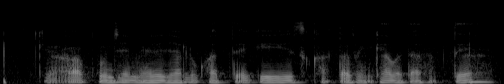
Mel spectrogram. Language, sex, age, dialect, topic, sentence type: Hindi, male, 41-45, Awadhi Bundeli, banking, question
